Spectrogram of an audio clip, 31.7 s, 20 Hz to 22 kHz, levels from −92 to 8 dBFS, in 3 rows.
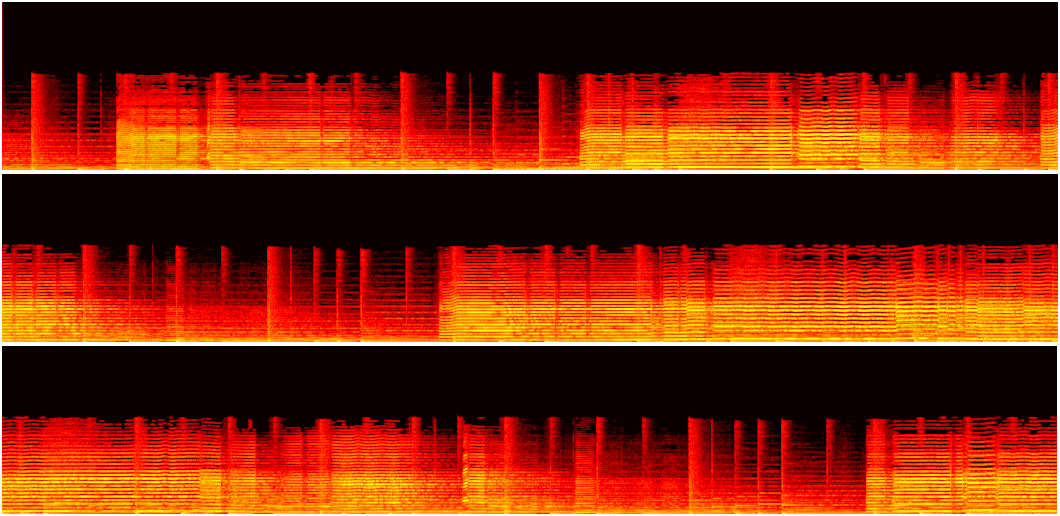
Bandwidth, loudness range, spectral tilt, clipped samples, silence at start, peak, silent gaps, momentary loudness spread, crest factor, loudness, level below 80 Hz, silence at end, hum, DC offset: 13 kHz; 10 LU; -2.5 dB/octave; under 0.1%; 0 s; -2 dBFS; none; 16 LU; 18 dB; -16 LUFS; -34 dBFS; 0 s; none; under 0.1%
